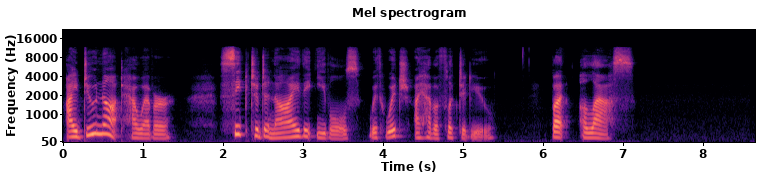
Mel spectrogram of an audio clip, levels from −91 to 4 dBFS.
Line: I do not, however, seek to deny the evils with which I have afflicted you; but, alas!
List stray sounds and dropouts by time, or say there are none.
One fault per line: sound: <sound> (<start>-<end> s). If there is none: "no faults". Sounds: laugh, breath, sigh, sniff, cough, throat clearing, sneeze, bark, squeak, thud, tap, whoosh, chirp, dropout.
no faults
